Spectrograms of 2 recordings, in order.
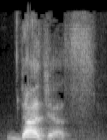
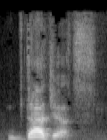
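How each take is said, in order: First: The first syllable has an 'a' vowel. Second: The same.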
